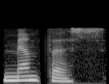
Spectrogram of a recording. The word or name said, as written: Memphis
